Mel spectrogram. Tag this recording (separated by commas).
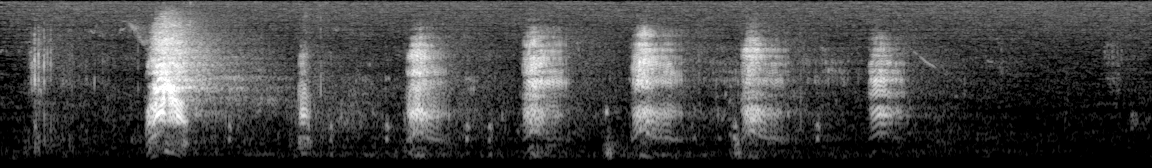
Bird, Animal, Wild animals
